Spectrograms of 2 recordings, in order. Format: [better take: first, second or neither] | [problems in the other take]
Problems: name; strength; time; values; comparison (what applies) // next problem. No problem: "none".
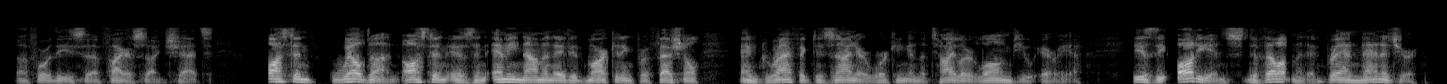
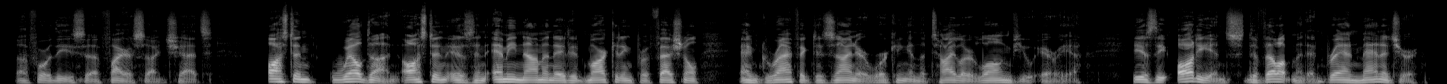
second | garbled, watery; badly; nothing above 5.5 kHz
